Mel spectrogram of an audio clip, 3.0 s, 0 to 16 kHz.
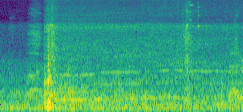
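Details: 2004 Ford F-150 5.4L Triton after window regulator replacement: steady, even motor whir as the glass travels up, no grinding or binding; power window working normally.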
